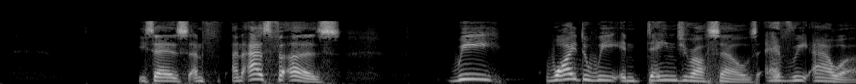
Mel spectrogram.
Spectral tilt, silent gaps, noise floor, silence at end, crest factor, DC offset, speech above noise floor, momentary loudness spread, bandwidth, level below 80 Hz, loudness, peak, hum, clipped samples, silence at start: -2.5 dB/octave; 4.19-4.33 s, 4.40-4.45 s, 5.34-5.38 s; -65 dBFS; 0 s; 20 dB; under 0.1%; 41 dB; 12 LU; 8 kHz; -60 dBFS; -23 LUFS; -6 dBFS; none; under 0.1%; 1.4 s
